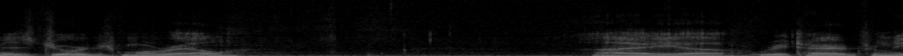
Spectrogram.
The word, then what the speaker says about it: Morrell: s so we get your name pronounced correctly um well my name is George Morel I uh retired from the University about 15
